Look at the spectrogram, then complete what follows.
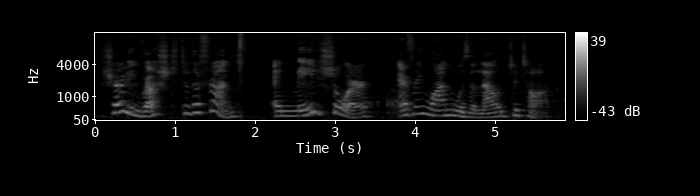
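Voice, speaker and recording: Expressive woman reading a storybook aloud, unhurried. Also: mid-range voice, far from the mic, a little hiss or hum, poor audio. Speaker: guest storybook reader. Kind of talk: children's picture book read-aloud.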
